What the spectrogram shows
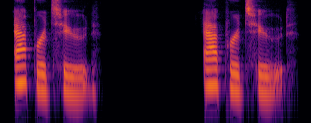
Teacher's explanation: the first syllable app gets the emphasis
